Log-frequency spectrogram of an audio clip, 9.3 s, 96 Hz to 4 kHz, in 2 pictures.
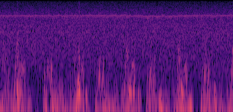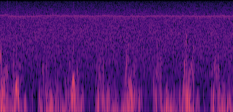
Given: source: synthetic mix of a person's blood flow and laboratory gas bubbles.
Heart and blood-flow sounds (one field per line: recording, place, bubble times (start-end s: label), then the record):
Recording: Doppler ultrasound of blood flow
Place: precordium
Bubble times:
0.00-0.22 s: bubbles
From the record:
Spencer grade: 1 (occasional bubble signal discernible with the cardiac motion signal, with majority of cardiac periods free of bubbles)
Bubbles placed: only in the low amplitude regions of the cardiac cycle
